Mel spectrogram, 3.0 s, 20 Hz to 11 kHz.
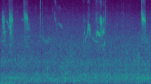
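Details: At a Tenmangū shrine on 1 March 2020, sparrows give bright, clipped chirps in small bursts separated by short pauses, with a quiet low hum in the background.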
